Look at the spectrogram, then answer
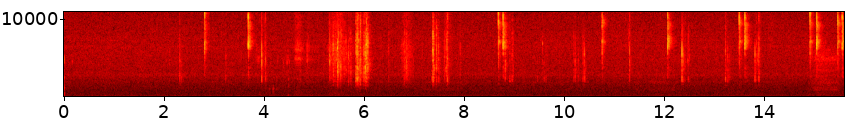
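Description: A computer mouse clicks now and then in Photoshop with the type tool, sounding as faint, sparse ticks and small clusters of clicks over a quiet, steady background hum, close and without speech.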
